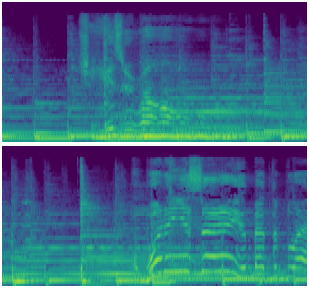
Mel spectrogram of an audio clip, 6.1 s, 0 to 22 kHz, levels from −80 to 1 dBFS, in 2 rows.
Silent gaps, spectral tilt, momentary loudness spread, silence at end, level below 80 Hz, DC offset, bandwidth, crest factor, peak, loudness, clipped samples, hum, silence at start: none; -5 dB/octave; 7 LU; 0 s; -44 dBFS; under 0.1%; 15.5 kHz; 16 dB; -2 dBFS; -19 LUFS; under 0.1%; none; 0 s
